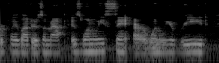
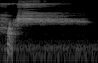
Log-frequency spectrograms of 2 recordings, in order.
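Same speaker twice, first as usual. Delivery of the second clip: plain reading voice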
